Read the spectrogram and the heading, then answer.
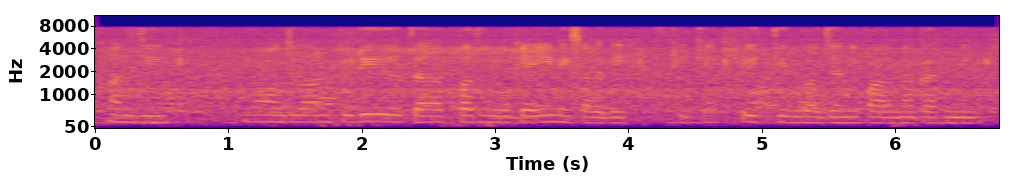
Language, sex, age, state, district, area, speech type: Punjabi, female, 30-45, Punjab, Bathinda, urban, spontaneous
